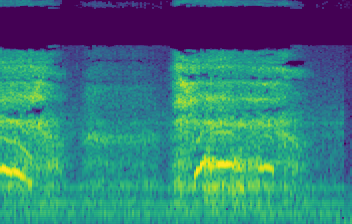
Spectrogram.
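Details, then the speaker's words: Musical, whistling breath sounds over two breaths, illustrating wheeze from airway inflammation, mucus and bronchoconstriction during an asthma flare-up. "all three of these changes inflammation more mucus and bronchoconstriction make it difficult to breathe less space in the airway for air to flow in and out the person make off wheeze and"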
